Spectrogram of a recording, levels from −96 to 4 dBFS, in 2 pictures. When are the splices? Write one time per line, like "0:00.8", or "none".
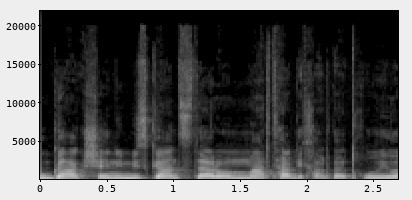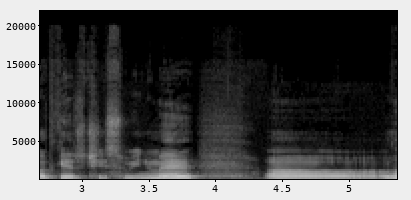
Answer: none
